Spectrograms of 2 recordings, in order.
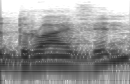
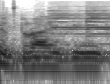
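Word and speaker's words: driving: المعلومه الثانيه، عندنا كلمة درايفن اسمها درايفن ما هوش درايفنج، لا درايفن، لأن حرف الجي إذا جاء في آخر حرف الكلمة يكتب ولكن له لا ينطق.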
